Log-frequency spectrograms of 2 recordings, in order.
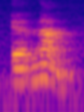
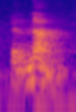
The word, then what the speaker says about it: Hernán: This has an accent here. Hernán. Okay, so the E, the H is mute, as I said before. The letter E is flat, E. The letter A is flat, A. Hernán. The N is typical N, and the R, I'll talk about the R in a minute, okay? So, Hernán. Keep in mind, try to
